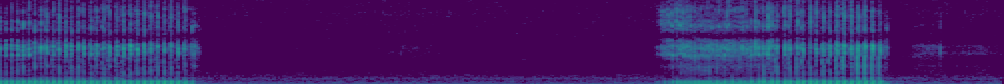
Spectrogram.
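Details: A French Bulldog asleep during a power nap, snoring hard: a deep, rattling snore about a second long, then a quiet pause of over two seconds before the next rasping breath.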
